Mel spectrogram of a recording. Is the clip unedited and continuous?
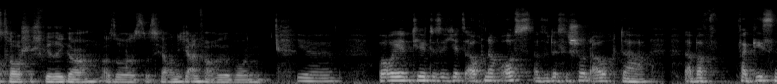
no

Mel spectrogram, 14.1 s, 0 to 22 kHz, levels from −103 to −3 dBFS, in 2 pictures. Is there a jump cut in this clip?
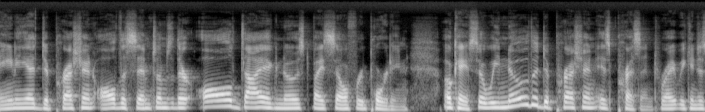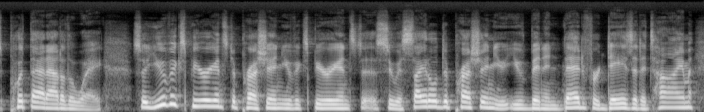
no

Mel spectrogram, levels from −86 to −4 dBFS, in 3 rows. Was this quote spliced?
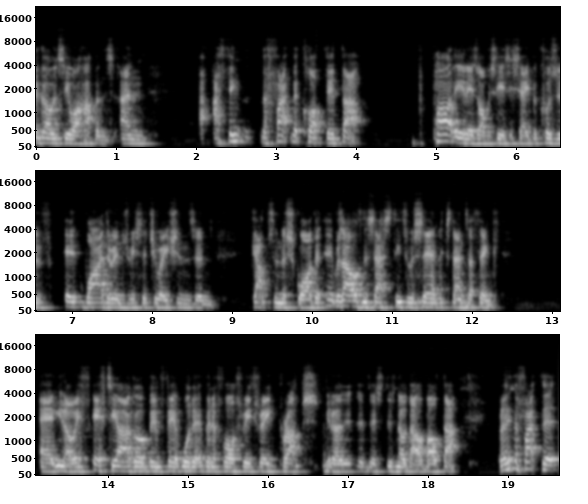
no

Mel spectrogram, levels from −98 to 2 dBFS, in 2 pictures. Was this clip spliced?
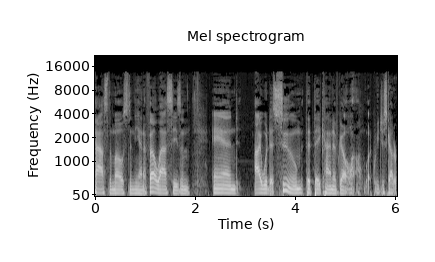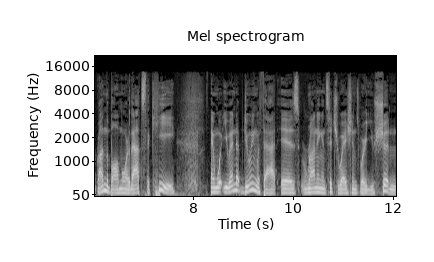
no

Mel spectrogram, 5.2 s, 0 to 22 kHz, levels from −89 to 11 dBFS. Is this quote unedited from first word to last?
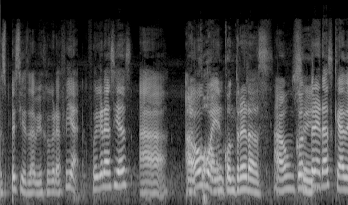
yes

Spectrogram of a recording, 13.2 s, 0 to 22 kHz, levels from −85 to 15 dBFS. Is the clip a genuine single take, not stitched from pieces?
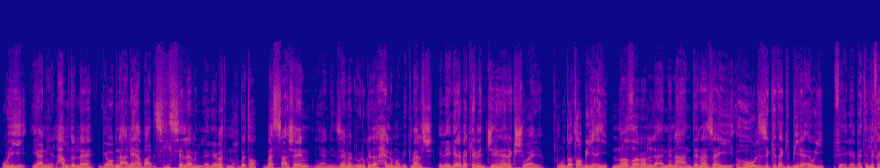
no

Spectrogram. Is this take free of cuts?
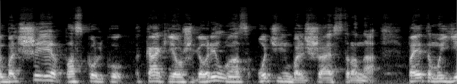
yes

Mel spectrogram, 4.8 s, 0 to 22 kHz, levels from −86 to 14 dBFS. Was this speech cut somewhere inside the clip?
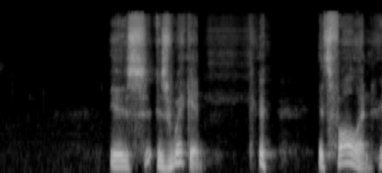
no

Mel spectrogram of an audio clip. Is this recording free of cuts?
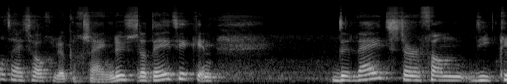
no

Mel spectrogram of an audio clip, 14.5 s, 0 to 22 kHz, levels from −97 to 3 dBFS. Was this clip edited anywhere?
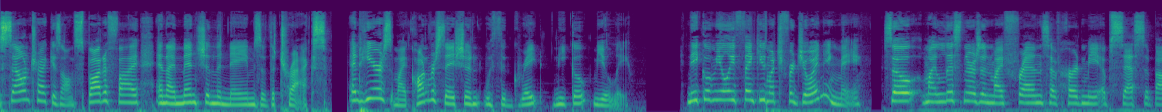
yes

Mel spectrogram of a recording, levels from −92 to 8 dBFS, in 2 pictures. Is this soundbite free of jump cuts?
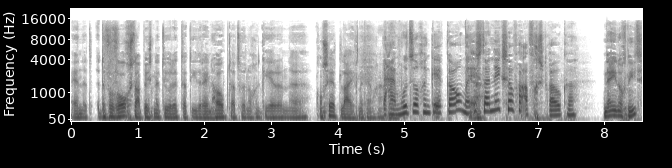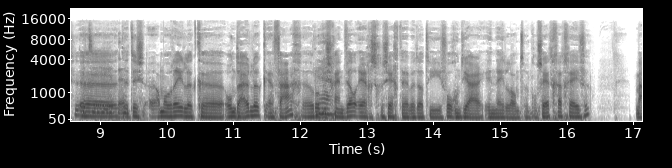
yes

